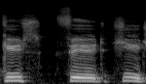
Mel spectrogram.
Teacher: It also exhibits quite extreme goose fronting, whereby the U vowel in words like goose, food, huge and view is pronounced quite far forward in the mouth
